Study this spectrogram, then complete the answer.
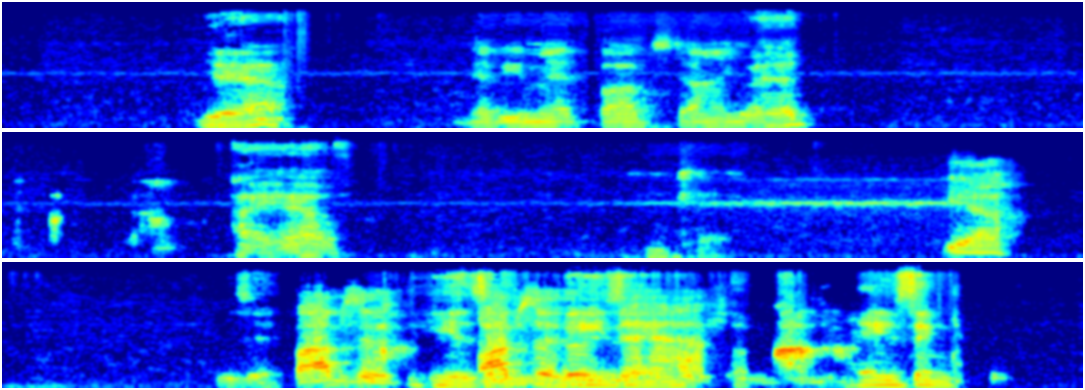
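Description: A man speaks calmly through an online call, in short bursts with pauses.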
